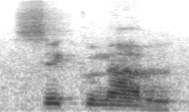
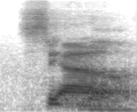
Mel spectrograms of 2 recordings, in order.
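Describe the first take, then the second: First: It has extra vowels, four syllables, ending in -ru. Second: It has two syllables, ending in -nal. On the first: "it is pronounced as sikunaru" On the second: "actually, it's signal"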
